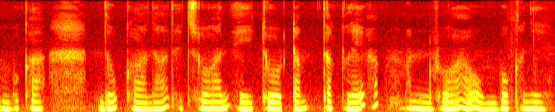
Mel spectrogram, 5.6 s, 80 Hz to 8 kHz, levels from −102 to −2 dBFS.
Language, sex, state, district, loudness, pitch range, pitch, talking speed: Mizo, female, Mizoram, Aizawl, -15 LUFS, 175-190 Hz, 180 Hz, 170 wpm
